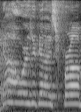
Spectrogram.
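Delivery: put-on very high, far-carrying holler. Retelling a man calling from far across a park: imitating someone hollering. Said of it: "just hollering like".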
